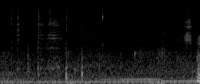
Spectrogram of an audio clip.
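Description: Quiet room tone: a steady low hum with a few faint clicks and a brief faint tone about a second in.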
